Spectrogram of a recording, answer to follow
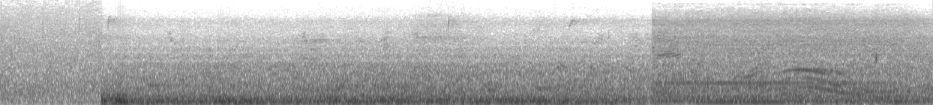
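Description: Low rumble of street traffic that starts suddenly under a second in, after a moment of room tone. A steady hum and a few faint rising-and-falling tones join it near the end.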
